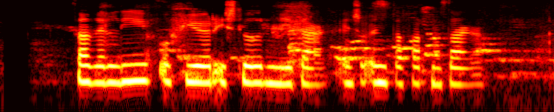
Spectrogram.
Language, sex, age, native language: Icelandic, female, 18-19, Icelandic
